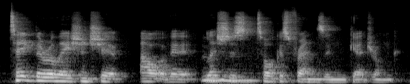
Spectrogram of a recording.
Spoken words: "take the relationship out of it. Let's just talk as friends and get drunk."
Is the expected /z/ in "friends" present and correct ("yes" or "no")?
yes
